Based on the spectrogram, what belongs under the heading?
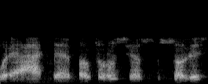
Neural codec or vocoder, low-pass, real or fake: vocoder, 22.05 kHz, 80 mel bands, HiFi-GAN; 3.6 kHz; fake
